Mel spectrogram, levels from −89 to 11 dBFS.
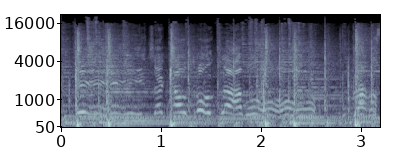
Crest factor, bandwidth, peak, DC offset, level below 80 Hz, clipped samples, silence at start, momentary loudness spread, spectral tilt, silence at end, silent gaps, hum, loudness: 18 dB; over 20 kHz; 0 dBFS; under 0.1%; -34 dBFS; under 0.1%; 0 s; 4 LU; -4 dB/octave; 0 s; none; none; -18 LUFS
